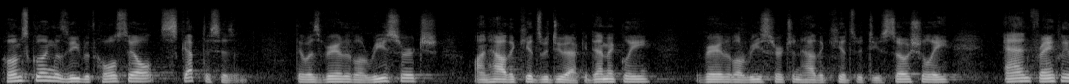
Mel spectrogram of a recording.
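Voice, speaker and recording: A man testifying at a legislative hearing, speaking in a measured, persuasive way with small restarts. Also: mid-range voice. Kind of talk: formal testimony. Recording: long reverb of a large hall.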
